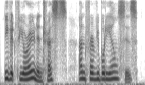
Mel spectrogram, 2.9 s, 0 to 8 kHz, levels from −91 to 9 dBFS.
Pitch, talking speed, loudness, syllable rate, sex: 210 Hz, 205 wpm, -19 LUFS, 7.6 syllables/s, female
